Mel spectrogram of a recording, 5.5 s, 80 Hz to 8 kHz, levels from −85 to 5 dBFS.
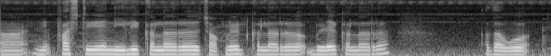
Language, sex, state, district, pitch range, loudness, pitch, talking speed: Kannada, male, Karnataka, Koppal, 145-165 Hz, -15 LUFS, 155 Hz, 110 wpm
